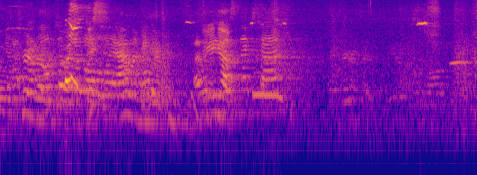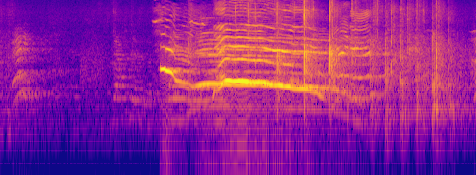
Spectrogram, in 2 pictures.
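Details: Female Great Dane at recreational dog sports (agility, disc dog, nose games) in Rising Fawn, Georgia, near Chattanooga. Calm human talk first, then a loud, high, drawn-out whine with sliding, falling pitch and yelps in the last seconds.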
